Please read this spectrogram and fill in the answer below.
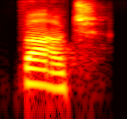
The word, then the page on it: vouch: Indian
